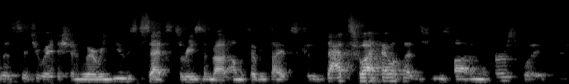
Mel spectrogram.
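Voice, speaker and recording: A man's fairly high-pitched voice at a fairly quick pace, with very wide pitch swings. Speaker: academic speaker at a conference. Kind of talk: conference talk. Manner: fast; halting, many fillers.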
